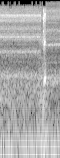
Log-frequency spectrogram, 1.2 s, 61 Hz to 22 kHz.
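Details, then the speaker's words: Selector valve backfed with 10 psi regulated shop air: a quick double click over faint hiss as the valve switches tanks; the selector shifts properly. "You can feel the selector valve change, you can hear the selector valve change, and air is now coming out of the rear port of the selector valve."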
